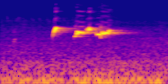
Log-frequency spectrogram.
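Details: Voice-practice song of a red-whiskered bulbul, one phrase opening with a sharp whistled note and running into a bubbly, twisting warble that fades out, low background rumble.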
